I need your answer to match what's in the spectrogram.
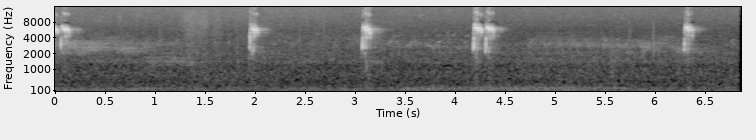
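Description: Grey wagtail alarm calls: about six sharp, high, clipped notes, some doubled, spaced irregularly one to two seconds apart over a faint steady hiss.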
